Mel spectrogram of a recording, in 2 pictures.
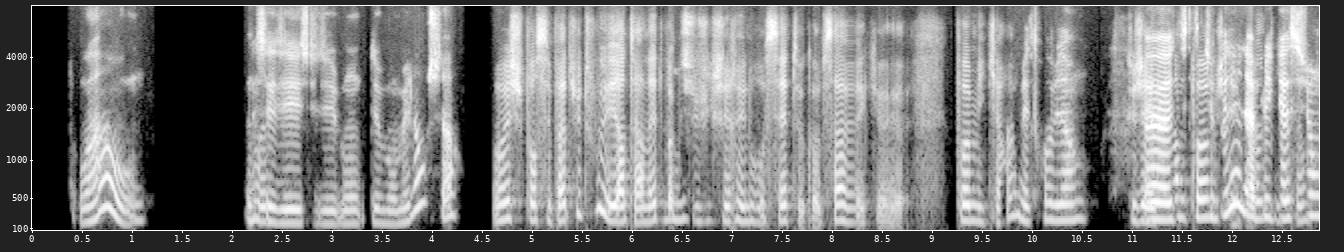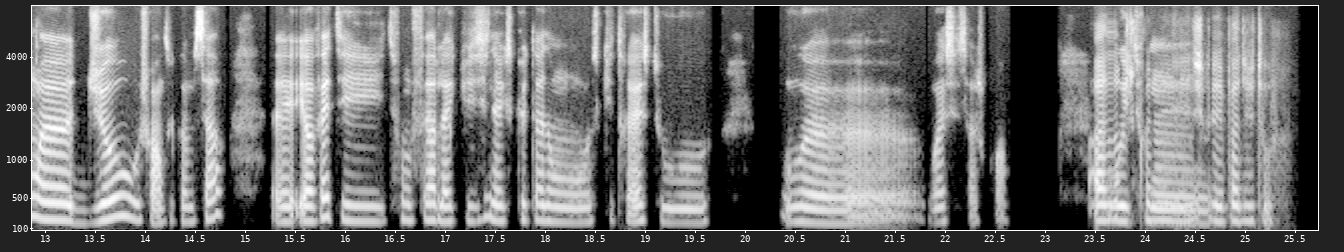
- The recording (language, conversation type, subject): French, unstructured, Qu’est-ce qui te motive à essayer une nouvelle recette ?
- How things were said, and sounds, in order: tapping; other background noise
